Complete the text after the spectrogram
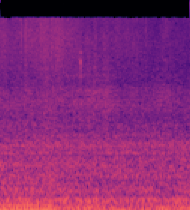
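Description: vehicle, road traffic passing

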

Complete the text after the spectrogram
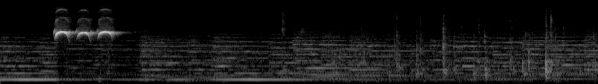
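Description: signal or alarm, church bells ringing

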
